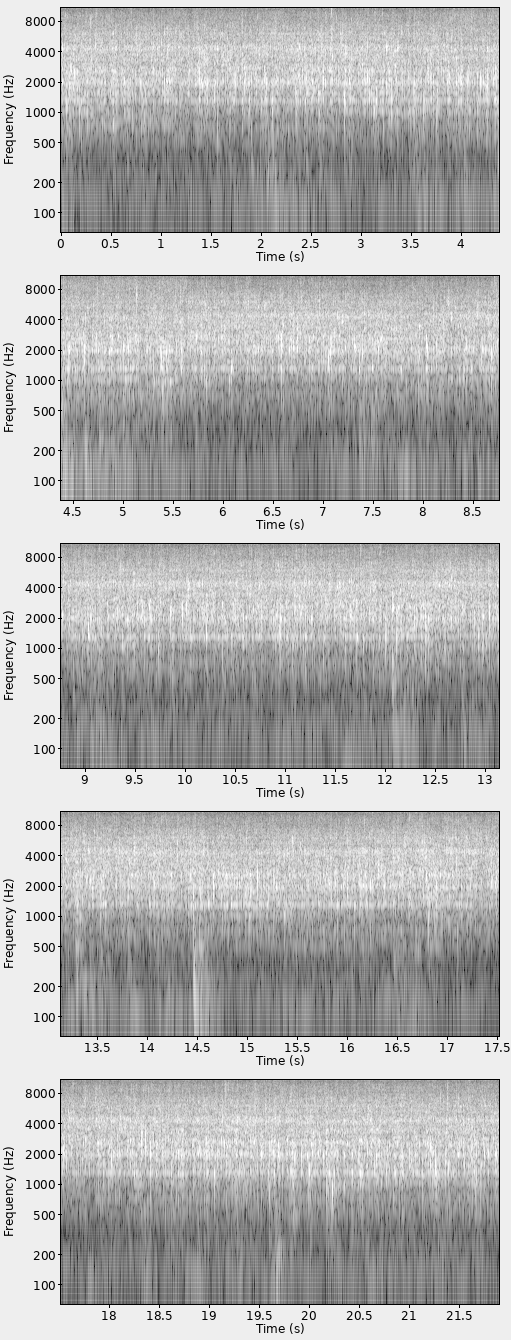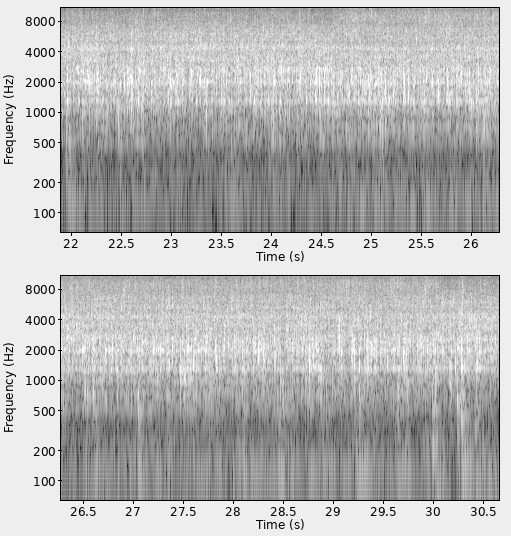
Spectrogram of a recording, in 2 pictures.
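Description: Battered salt cod (baccalà) pieces deep-frying in a pot of hot oil: a steady, dense sizzle full of fine crackles.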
